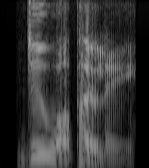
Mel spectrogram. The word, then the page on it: duopoly: British English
